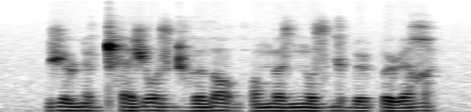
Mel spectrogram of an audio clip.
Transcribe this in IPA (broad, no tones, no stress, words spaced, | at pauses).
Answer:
ʒɵɭ ɳɛɡʈʰɛʒoːz ɖʱɵðɔːɡ ʔɔmœːznozɡe bɛɭpɵɭeʁ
